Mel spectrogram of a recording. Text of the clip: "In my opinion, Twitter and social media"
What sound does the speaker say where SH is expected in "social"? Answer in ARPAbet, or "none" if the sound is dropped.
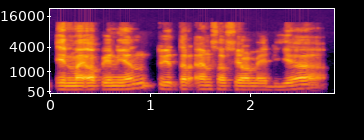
S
